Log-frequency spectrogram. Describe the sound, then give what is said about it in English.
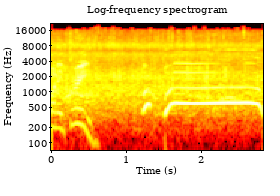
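Audience applause, a steady wash of clapping with a few whoops early on, then one long sustained cheer held over the clapping through the second half. “Here, let's have another round of applause, baby.”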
